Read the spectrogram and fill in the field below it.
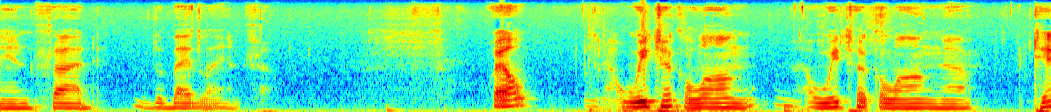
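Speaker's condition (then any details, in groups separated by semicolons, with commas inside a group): Parkinson's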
